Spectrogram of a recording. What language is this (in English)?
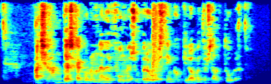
Galician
